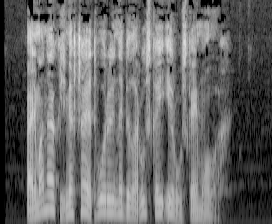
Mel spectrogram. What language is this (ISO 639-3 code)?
bel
